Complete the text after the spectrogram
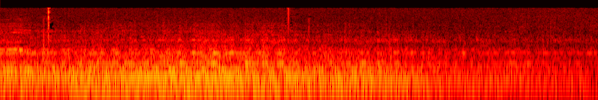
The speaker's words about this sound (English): Yeah, but planes can't stand still in the air, can they? Yeah. Who ever heard of a plane that could... Hey, golly, that one can. Yeah. Hey, it's a helicopter.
